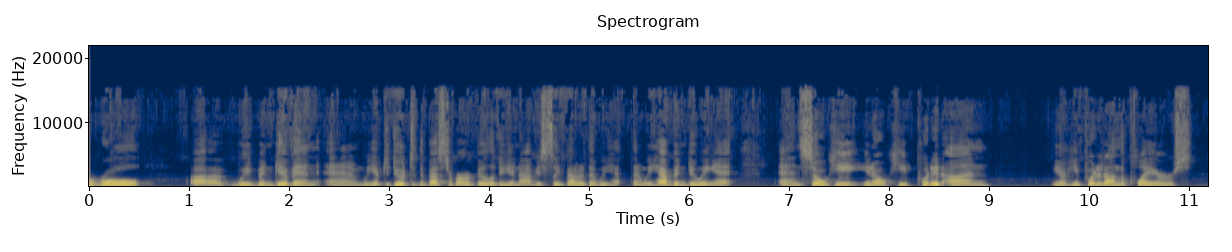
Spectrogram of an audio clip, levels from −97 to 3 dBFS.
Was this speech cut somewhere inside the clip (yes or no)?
no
